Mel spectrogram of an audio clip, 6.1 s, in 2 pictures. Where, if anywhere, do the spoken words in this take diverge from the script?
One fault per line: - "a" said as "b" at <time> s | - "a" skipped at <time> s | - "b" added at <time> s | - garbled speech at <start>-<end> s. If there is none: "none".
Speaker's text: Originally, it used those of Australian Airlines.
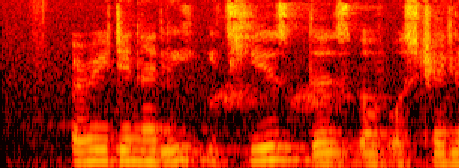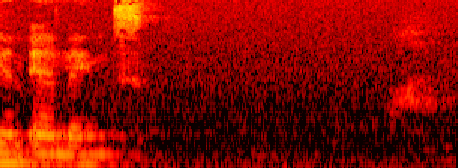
none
